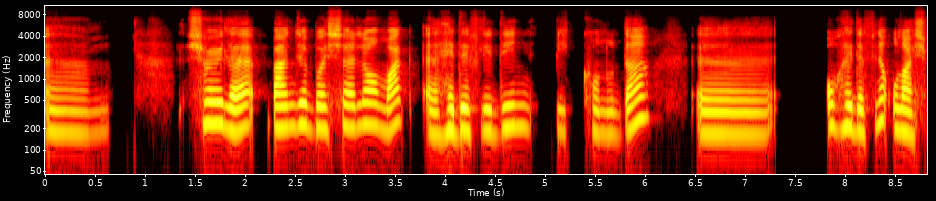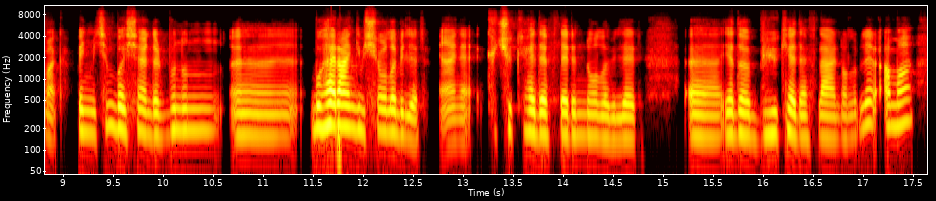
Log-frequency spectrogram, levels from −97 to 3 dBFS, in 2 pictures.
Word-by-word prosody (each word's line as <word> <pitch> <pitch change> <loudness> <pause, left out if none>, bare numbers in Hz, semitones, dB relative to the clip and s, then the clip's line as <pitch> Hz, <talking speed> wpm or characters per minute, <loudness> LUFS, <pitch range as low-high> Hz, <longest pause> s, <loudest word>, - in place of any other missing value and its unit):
Emm. 175 0 -7 0.8
Şöyle, 220 -4 +4 0.2
bence 210 +1 +4
başarılı 210 +2 +1
olmak, 225 +2 +3 0.2
eee, 175 -2 0
hedeflediğin 190 +3 0 0.3
bir 185 - -8 0.2
konuda, 185 - -1 0.5
eee, 170 -1 -2 0.5
o 215 -2 0
hedefine 210 +3 +1
ulaşmak, 185 -4 0
benim 180 -1 -1
için 215 +6 -4
başarıdır. 180 -4 +1
Bunun, 190 0 -6
eee, 160 -1 -5
bu 210 +1 +2
herhangi 220 -3 +9
bir 180 - -3
şey 190 - +1
olabilir. 165 -7 -1 0.2
Yani 135 +1 -2 0.2
küçük 195 - -1
hedeflerin 165 -2 +1
de - - -3
olabilir, 150 -2 -3 0.5
eee, 160 - +2 0.3
ya 170 0 0
da 160 -4 -1
büyük 175 +2 -5
hedefler 155 -2 0
de - - -7
olabilir 175 +11 -4
ama 230 +4 +1
180 Hz, 120 wpm, -24 LUFS, 165-205 Hz, 0.8 s, herhangi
